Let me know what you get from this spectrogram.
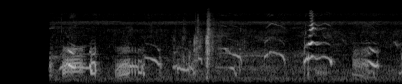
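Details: Several puppies give thin, high, bending whimpers and yips, each cry a brief rising-then-falling squeal, packed closely after a short silent start.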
